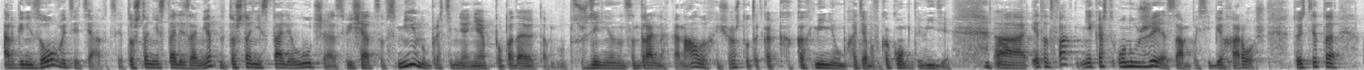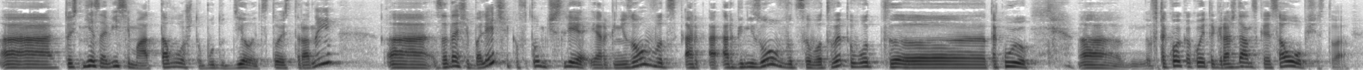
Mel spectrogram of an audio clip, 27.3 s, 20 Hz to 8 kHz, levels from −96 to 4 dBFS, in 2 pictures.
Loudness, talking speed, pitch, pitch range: -18 LUFS, 175 wpm, 135 Hz, 120-160 Hz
